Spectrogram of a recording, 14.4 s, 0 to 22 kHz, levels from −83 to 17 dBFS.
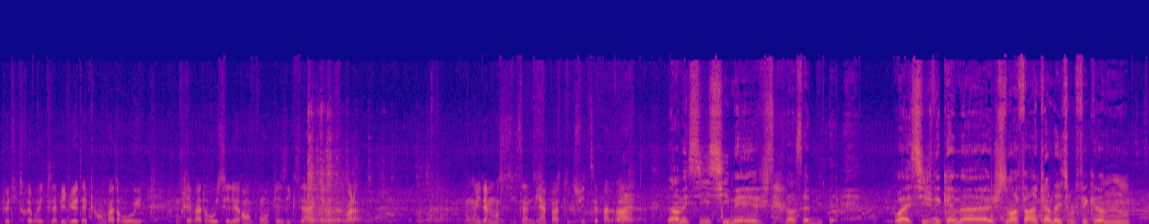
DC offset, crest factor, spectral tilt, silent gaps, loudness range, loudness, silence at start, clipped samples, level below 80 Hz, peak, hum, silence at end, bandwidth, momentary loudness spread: under 0.1%; 22 dB; -1.5 dB/octave; none; 8 LU; -25 LUFS; 0 s; under 0.1%; -66 dBFS; -4 dBFS; none; 0 s; 17 kHz; 16 LU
